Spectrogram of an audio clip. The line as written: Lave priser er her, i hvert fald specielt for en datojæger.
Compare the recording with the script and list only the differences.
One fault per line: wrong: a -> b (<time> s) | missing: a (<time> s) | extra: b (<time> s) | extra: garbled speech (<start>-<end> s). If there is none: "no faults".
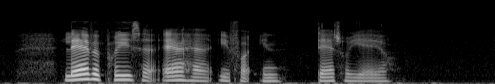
missing: hvert fald specielt (2.3 s)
